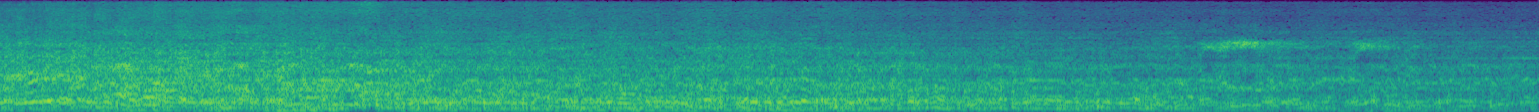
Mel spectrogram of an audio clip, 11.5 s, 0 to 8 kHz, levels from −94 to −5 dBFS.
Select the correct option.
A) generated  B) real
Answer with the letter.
A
